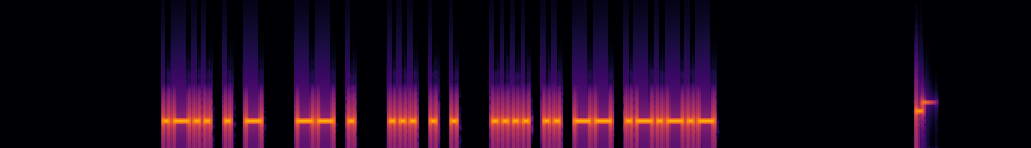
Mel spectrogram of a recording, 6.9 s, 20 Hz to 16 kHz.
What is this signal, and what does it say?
Morse code, heard as a keyed tone, about 34 wpm, 700 Hz. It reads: LET ME SEE HIM.
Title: Sentences from Top 300 Words 35wpm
